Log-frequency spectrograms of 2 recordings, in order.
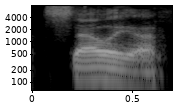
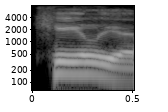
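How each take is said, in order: First: It begins with a hissing s sound. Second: It begins with a hard k sound. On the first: The speaker calls it wrong. "not Salia. I was saying it wrong" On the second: The speaker calls it right.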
